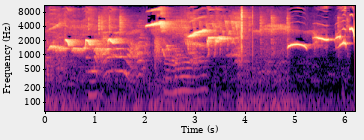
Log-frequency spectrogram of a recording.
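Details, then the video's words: White-rumped shama, caged, singing fighting song stimulated by a female: sequence of clear whistled notes, buzzy slurs and chattering, ending with loud sweeping whistled phrases rising and falling, plus a sharp click midway. "Chòe lửa kích lửa DÌU BỔI,tạch liên tục đập đuôi kích chòe lửa lên lửa hót đấu"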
